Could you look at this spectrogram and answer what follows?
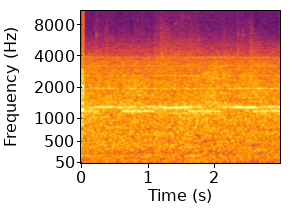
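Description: An airliner on takeoff from Sydney Airport runway 16 right at night, a steady broad engine roar with a faint whine, held at even loudness throughout without voices.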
